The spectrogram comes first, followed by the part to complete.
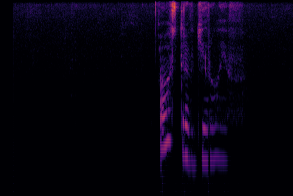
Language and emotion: Russian, sad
